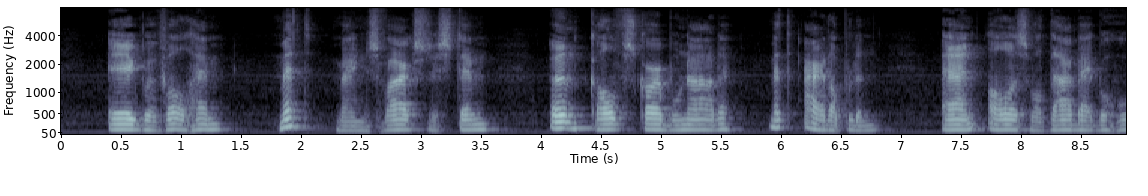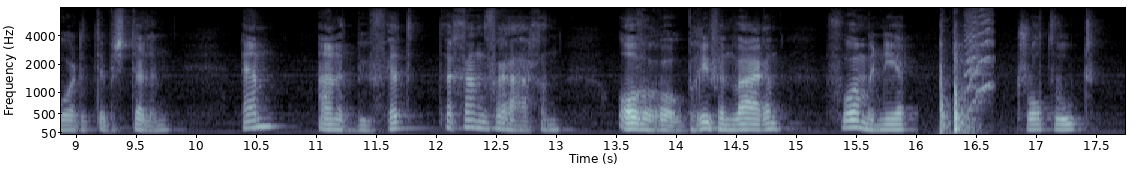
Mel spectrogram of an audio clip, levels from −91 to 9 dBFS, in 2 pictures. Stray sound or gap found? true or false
true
